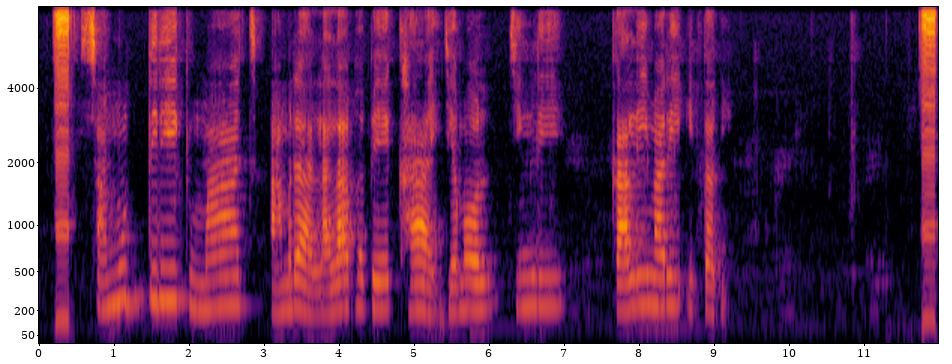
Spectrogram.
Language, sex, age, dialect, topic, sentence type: Bengali, female, 18-24, Jharkhandi, agriculture, statement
